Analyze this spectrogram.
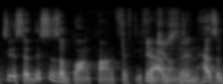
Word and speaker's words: Blancpain: Blancpain.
